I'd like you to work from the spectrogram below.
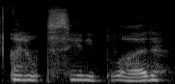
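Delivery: whispered while checking the cat. Real, not acted. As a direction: breathe it without voice.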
